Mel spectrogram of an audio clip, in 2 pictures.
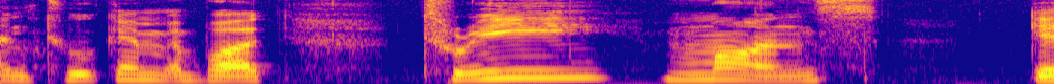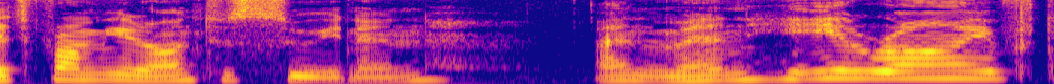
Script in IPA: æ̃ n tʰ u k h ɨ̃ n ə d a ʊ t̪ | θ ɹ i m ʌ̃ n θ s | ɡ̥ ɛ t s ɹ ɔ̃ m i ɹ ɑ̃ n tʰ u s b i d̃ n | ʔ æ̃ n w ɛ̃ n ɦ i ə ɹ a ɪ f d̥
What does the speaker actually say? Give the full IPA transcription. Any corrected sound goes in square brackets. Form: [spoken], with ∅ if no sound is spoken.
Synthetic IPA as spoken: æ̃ n tʰ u k h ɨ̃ [m] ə [b] a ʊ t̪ | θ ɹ i m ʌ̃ n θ s | ɡ̥ ɛ t [f] ɹ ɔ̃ m i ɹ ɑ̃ n tʰ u s [w] i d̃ n | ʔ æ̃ n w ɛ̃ n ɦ i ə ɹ a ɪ [v] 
